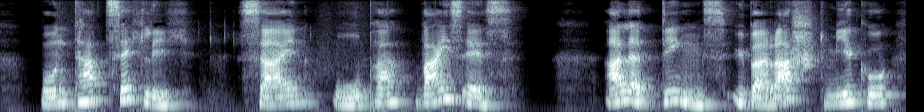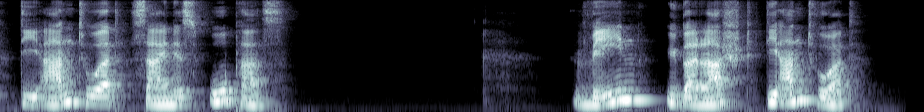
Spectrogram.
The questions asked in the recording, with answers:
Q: Wen überrascht die Antwort?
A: Mirko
